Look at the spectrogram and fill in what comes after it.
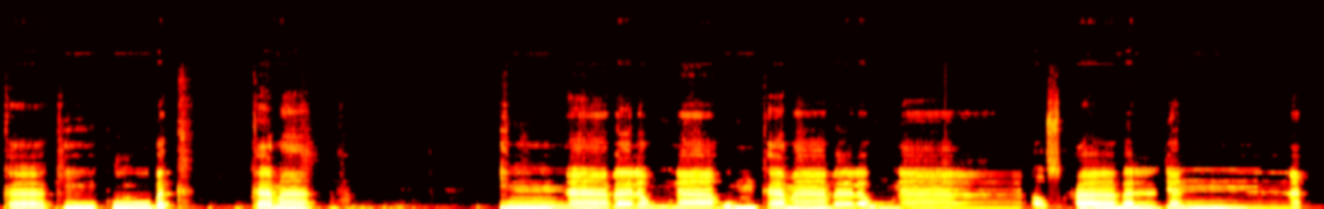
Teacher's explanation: Tapi kalau ini huruf kaf. Kaf dalam bahasa Arab ada sifat hams, sifat mengalirnya nafas ya.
